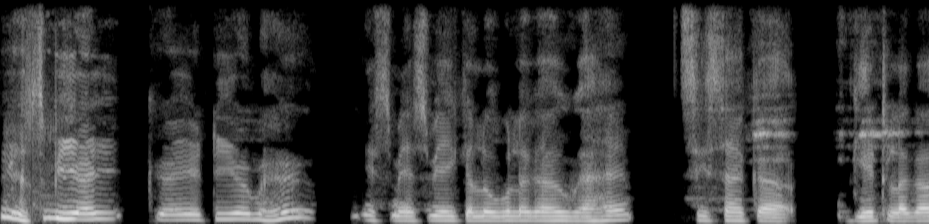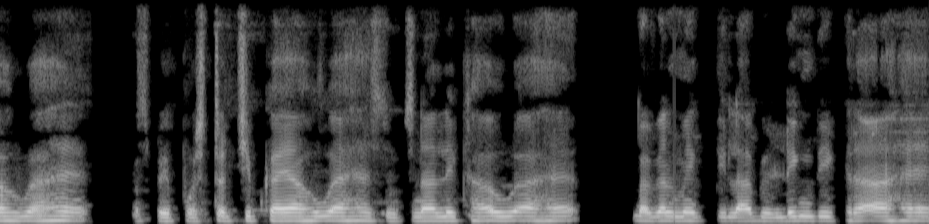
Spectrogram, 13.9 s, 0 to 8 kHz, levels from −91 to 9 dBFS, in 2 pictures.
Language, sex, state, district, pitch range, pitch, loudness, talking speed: Hindi, male, Bihar, Purnia, 145-160 Hz, 150 Hz, -17 LUFS, 150 wpm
